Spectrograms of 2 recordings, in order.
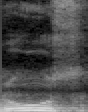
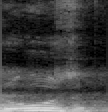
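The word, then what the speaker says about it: ruse: देखो इसको आप पढ़ना, इसको आप पढ़ोगे तो क्या आ रहा है? रूस। क्या आ रहा है? रूस। लेकिन इसको पढ़ा क्या जाता है? रूज, जो पढ़ा जाता है, जो।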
